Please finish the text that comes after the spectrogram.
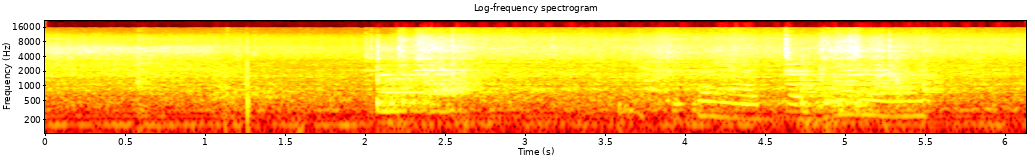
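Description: Chicken pieces tipped into a hot pan for pulao, bursting into a loud sizzle and then stirred with a spoon scraping and clinking against the pan, while a voice speaks briefly.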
